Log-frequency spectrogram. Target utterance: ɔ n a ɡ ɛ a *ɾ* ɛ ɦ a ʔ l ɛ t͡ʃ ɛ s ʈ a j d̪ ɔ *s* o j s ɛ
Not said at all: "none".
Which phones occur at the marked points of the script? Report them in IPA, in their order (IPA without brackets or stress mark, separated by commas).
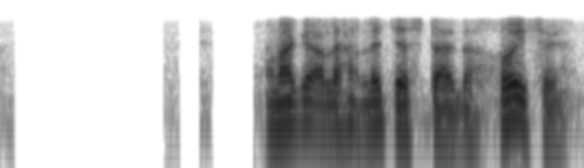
l, h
